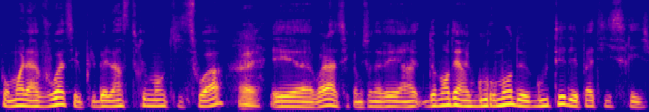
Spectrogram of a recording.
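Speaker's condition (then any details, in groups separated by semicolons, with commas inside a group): No condition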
